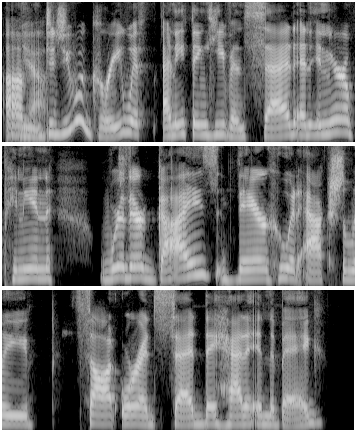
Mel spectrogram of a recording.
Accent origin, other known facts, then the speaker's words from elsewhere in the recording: Minnesota, United States; my home state of Minnesota?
